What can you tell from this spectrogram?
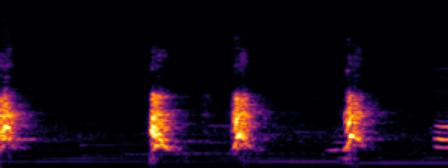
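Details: Pet Labrador Retriever, excited while waiting for her dad to come home, gives four sharp, loud barks spaced about half a second to a second apart, with quiet household background in between.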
